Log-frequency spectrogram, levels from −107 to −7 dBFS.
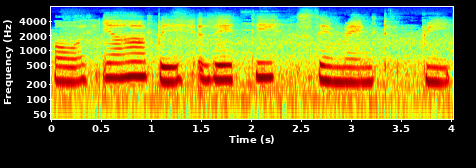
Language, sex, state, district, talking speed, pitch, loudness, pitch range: Hindi, female, Madhya Pradesh, Dhar, 90 wpm, 250 Hz, -14 LUFS, 230-275 Hz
